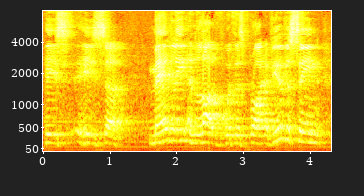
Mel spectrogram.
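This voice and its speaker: A man's voice: high-pitched, measured pace, slight background noise. A man preacher delivering a sermon with jokes, folksy and emphatic, with restarts. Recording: echoey church hall from far off.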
